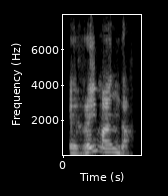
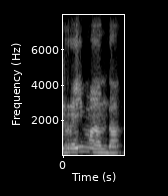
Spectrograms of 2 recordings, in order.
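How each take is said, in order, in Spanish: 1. La frase se lee con un énfasis vocal fuerte. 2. La frase se lee de forma plana, sin énfasis adicional. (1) "no, no" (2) "Yo no voy a decir"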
